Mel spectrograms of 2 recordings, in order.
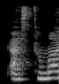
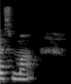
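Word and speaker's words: asthma: किसी भी तरह की एलर्जी है, एस्मा है, एस्मा एस्थमा नहीं होता है, करेक्ट प्रोनाउंसिएशन है एस्मा, और इम्यून सिस्टम में अगर कोई डिसऑर्डर है तो आप जाएंगे इम्यूनोलॉजिस्ट के पास, इम्यूनोलॉजिस्ट।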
